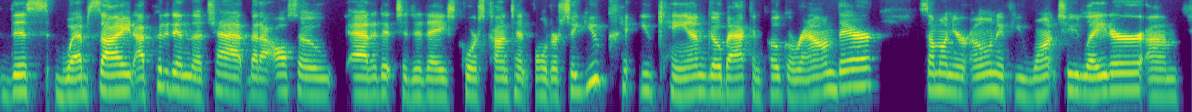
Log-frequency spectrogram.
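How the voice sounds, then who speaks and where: American lady teaching an online class, kinda low voice, rambles and backtracks a lot. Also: a bit bright. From United States. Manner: rambling, self-interrupting, conversational asides. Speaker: lecturer. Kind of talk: informal online lecture.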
